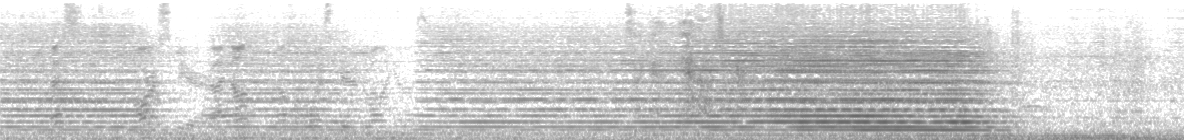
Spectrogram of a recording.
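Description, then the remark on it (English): A passing train blares its horn in long, sustained chord-like blasts over a low rumble of rail cars, swelling louder toward the end before easing off. “We'll wait till the train passes.”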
